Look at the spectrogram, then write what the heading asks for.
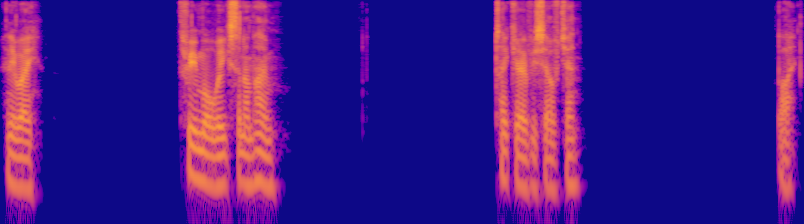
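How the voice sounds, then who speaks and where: A man playing an awkward soldier far from home speaking to his wife, halting, self-deprecating and plain-spoken, in a naturalistic monologue. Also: on the low side, level tone, a little mellow, no echo, studio quality. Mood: awkward, wry. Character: homesick soldier husband awkwardly recording a message to his wife.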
